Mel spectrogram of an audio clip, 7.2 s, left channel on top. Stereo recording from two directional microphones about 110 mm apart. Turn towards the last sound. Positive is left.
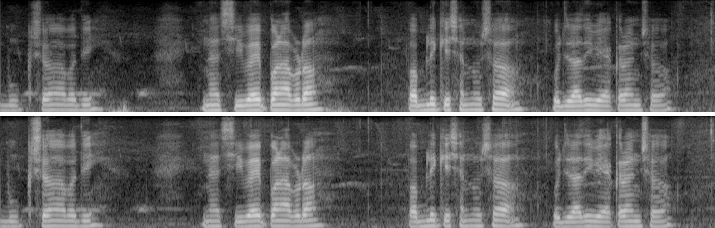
turn(degrees=15)  # may be behind; listen again after turning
